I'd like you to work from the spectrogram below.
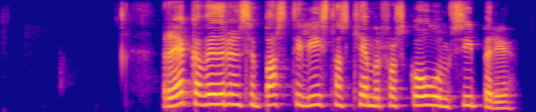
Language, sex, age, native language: Icelandic, female, 50-59, Icelandic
